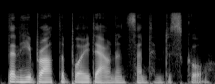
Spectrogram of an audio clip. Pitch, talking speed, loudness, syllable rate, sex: 95 Hz, 305 wpm, -21 LUFS, 5.6 syllables/s, male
